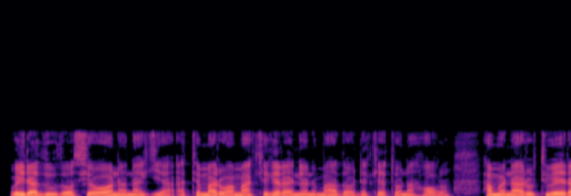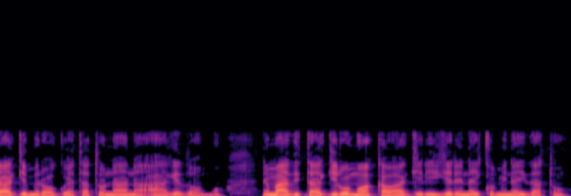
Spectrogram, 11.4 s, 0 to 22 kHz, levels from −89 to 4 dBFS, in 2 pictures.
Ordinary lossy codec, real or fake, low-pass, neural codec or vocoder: none; real; 7.2 kHz; none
